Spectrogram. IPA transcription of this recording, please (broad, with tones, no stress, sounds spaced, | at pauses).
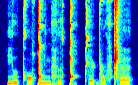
j ɯ˦˨ kʰ ɔ˨ ǃ i˦ n æ̤˦ r ǃ i̤˨ kʰ e˨ ɖ ɔ˨ xʷ ǁʰ ɛ˦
